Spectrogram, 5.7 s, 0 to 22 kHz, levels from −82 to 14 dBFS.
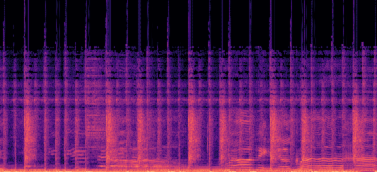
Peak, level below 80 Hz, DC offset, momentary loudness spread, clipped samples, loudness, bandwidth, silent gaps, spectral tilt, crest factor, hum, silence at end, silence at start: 0 dBFS; -18 dBFS; under 0.1%; 2 LU; 0.6%; -10 LUFS; 16 kHz; none; -4.5 dB/octave; 10 dB; none; 0 s; 0 s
